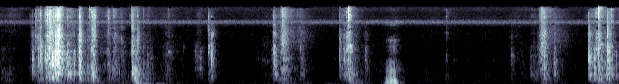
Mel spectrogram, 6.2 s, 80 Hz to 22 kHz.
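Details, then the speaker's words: Komatsu PC200-7 excavator, key start with battery terminals checked tight and clean: sharp irregular tek-tek clicks, starter does not turn; suspected dirty or burnt solenoid plunger contacts, starter to be removed. "itulah teman-teman ya stek stek gitu Oke kesimpulannya Kita berarti kita akan coba bongkar saja ya teman-temannya dinamo starternya teman-teman ini sudah fix ini tidak bisa ini starternya sana ya"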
